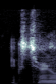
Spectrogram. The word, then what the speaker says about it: external: External means outside, so it's an adjective. How many syllables are in external? 3. Stress on the second.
